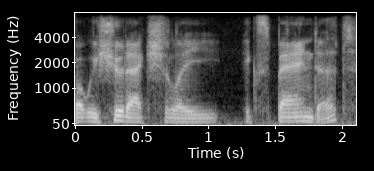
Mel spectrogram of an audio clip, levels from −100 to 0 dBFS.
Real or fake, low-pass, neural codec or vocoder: real; 7.2 kHz; none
